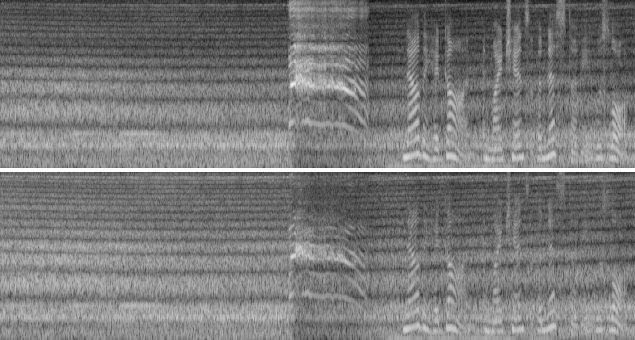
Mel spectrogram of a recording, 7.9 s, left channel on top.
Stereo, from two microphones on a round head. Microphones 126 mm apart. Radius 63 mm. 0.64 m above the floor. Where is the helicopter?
60° right (ahead or behind); by 8.0 s 30° right (ahead or behind).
